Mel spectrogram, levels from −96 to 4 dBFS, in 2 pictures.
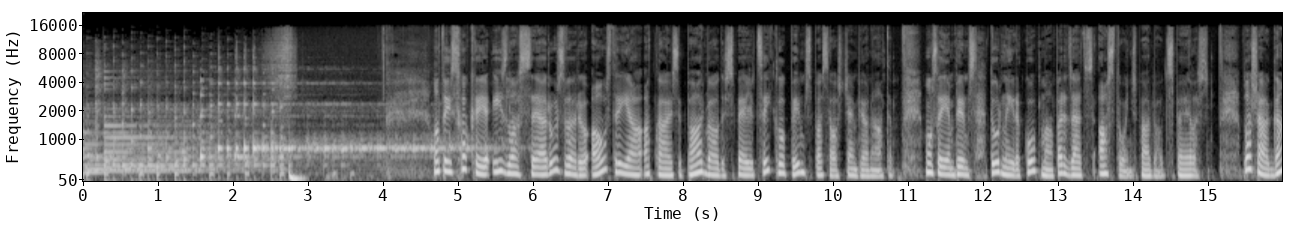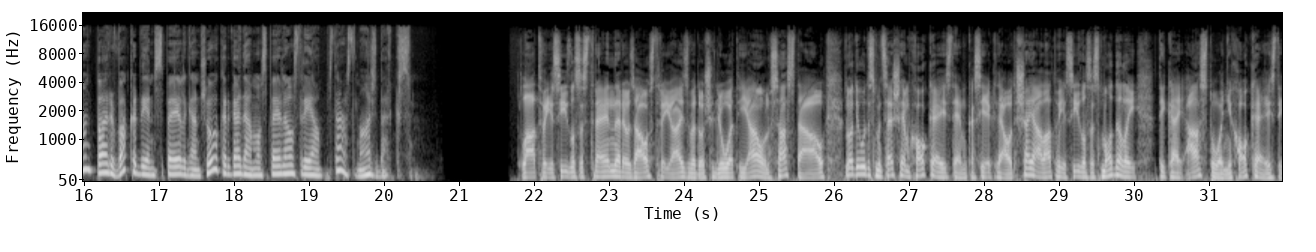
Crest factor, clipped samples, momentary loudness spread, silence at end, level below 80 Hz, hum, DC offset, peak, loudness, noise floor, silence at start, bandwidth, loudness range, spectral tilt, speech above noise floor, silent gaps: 16 dB; under 0.1%; 7 LU; 0 s; -38 dBFS; none; under 0.1%; -2 dBFS; -18 LUFS; -89 dBFS; 0 s; 16.5 kHz; 3 LU; -5.5 dB/octave; 72 dB; none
